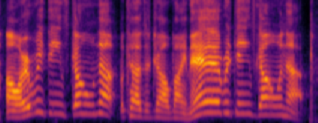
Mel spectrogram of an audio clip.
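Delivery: high mock whining; imitating dad's complaint. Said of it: "he was like".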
